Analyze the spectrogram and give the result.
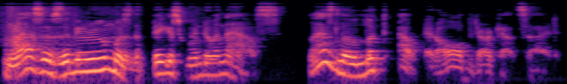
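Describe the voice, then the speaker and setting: A man reading a children's story aloud, expressive, gently prompting young listeners with questions and asides. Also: fairly high pitch, moderate pace, slight background noise. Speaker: picture book reader.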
